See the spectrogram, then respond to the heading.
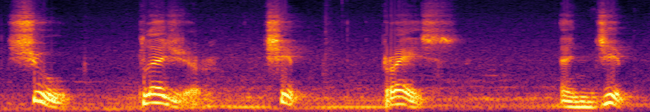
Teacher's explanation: post-alveolar, which is located right behind the alveolar region, or the middle of your upper mouth. This particular part of mouth is contributing the sounds of sh, zh, ch, r, and j.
